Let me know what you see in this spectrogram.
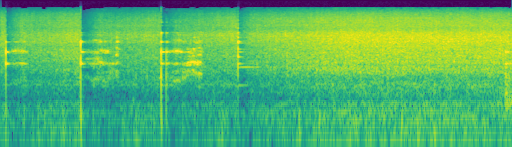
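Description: A spoon knocks and scrapes against a ceramic plate four times, about once a second, each knock with a short ring, as chopped seasoning is pushed off it into a frying pan of hot oil and margarine. From about halfway through, a steady sizzle rises and holds as the seasoning fries in the fat.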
